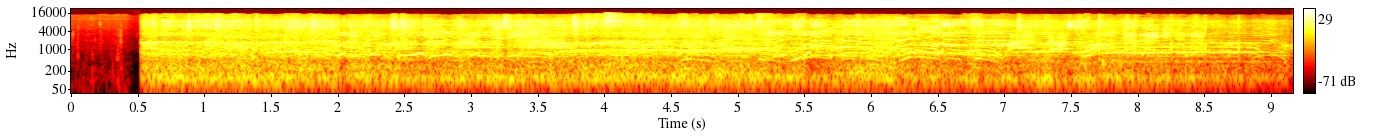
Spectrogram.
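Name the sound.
protesters shouting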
